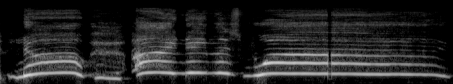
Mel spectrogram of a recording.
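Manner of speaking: high crying shout, hammed-up anguish; mock despairing cry, high and drawn out; melodramatic wail. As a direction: wail it like a soap opera tragedy. Mock anguish at religion control.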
